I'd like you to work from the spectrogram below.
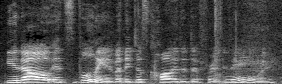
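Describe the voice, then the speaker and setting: A woman's voice: mid-range voice, normal speed, a bit bright, low-quality recording. A young woman giving a casual motivational talk to a group of girls, chatty, with many fillers and restarts. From Bahamas. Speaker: guest speaker to a girls' group.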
